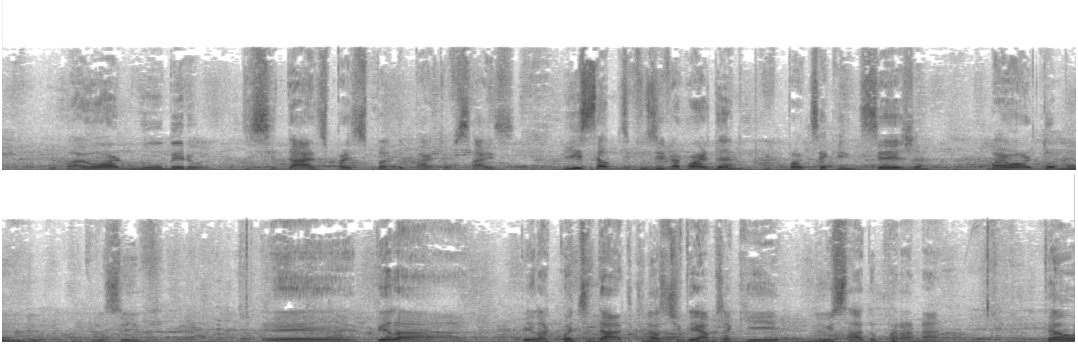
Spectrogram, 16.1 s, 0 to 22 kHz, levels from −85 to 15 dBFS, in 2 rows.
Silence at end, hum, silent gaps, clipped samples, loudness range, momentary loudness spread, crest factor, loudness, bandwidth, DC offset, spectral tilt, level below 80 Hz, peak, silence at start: 0 s; none; none; under 0.1%; 3 LU; 12 LU; 16 dB; -16 LUFS; 16.5 kHz; under 0.1%; -4.5 dB/octave; -36 dBFS; 0 dBFS; 0 s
